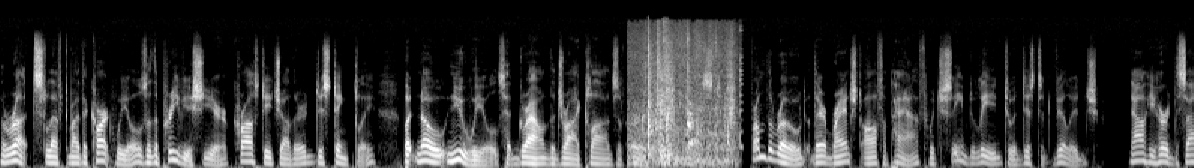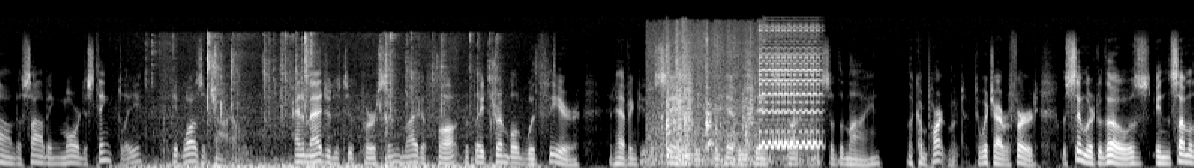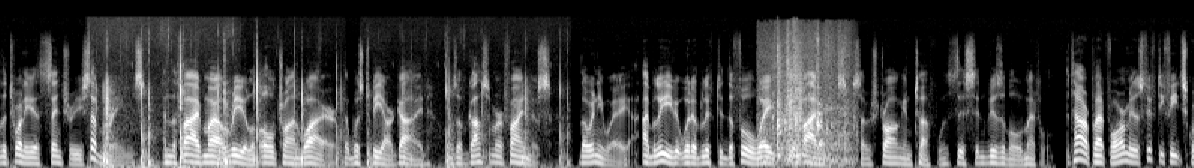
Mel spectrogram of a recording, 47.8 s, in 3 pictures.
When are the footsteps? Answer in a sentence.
You can hear the footsteps from 33.0 to 39.5 s.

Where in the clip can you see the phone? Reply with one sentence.
The phone can be heard from 8.3 to 9.9 s, from 24.5 to 26.9 s and from 41.9 to 43.3 s.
